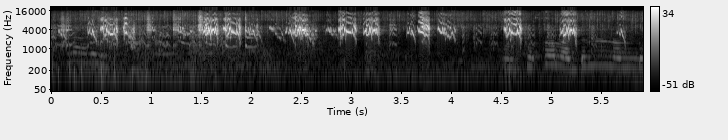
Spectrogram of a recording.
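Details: Lovebirds chirping in shrill, high-pitched bursts, short squawks coming in quick clusters separated by brief pauses, with faint low tonal sounds in the background.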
